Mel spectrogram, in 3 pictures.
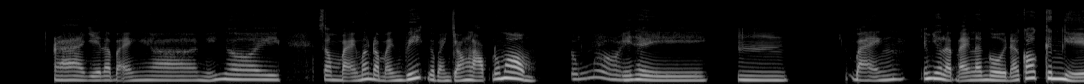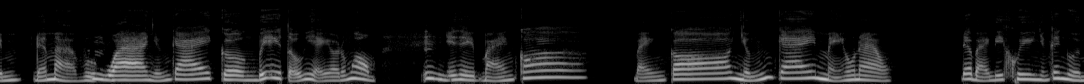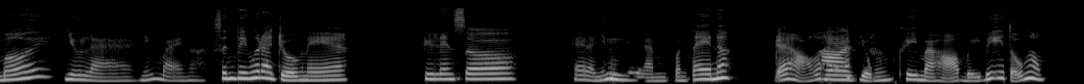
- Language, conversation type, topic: Vietnamese, podcast, Bạn làm thế nào để vượt qua cơn bí ý tưởng?
- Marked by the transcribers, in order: tapping; other background noise; in English: "freelancer"; in English: "content"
